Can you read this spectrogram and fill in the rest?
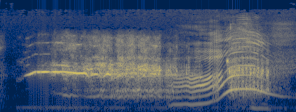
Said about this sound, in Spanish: Y le dice, doctor, doctor, vengo a visitarlo porque mi marido, mi marido se cree caballo, se cree caballo todas las mañanas, se la pasa relinchando, trota todas las mañanas.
